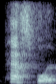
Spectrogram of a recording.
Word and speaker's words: passport: interessante acontece nessa palavra Passport o t não é pronunciado já viu isso ao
